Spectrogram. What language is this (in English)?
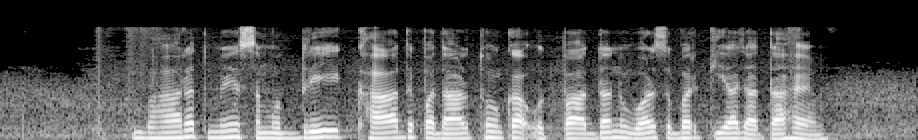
Hindi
